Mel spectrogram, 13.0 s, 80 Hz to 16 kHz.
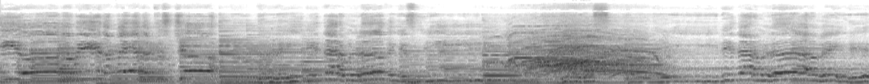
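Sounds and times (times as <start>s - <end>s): instrumental backing music: 0.0s - 13.0s
person singing through microphone: 0.0s - 13.0s.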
